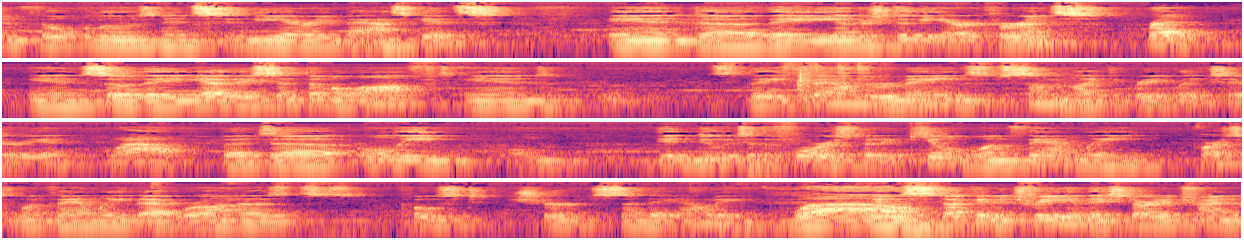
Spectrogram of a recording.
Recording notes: Recorded in front of a live audience at Fan Expo Portland! We did have someone who worked in the industry in the live audience!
